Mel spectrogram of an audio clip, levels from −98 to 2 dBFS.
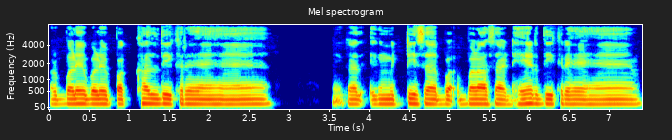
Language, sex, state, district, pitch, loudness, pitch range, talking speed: Hindi, male, Bihar, Jamui, 125 Hz, -18 LUFS, 125-130 Hz, 120 wpm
